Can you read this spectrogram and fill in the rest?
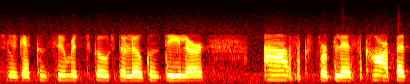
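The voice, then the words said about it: Irish Dublin accent. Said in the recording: “you obviously have an accent. ... I'm from Ireland, Dublin. ... I'm a Dub.”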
